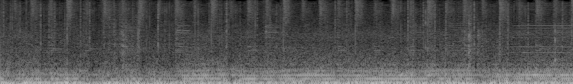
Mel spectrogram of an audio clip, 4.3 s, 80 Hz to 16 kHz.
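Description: Steady low engine and road rumble inside the cabin of a moving Nissan Grand Livina, with its 1.5-litre HR15DE engine driving through a CVT, under background music.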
